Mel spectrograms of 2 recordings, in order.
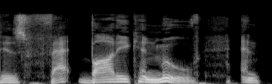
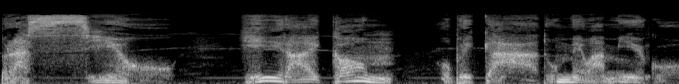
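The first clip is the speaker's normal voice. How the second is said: low, slow, drawn-out hissing snake voice. Narrator reading the snake's words as it passes Harry, low hissing snake voice. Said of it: "say in a low, hissing voice".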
